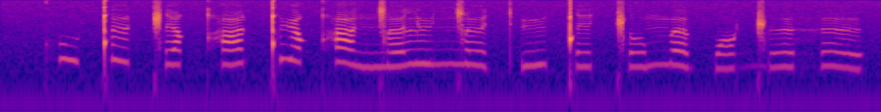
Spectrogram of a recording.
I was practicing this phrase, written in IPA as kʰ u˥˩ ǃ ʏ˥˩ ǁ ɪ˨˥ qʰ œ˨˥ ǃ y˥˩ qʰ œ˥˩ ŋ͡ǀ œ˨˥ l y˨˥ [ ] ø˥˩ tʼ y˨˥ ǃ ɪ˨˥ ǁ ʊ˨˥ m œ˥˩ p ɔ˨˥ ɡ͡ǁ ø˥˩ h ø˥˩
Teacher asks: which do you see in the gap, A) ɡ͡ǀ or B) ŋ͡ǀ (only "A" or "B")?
B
